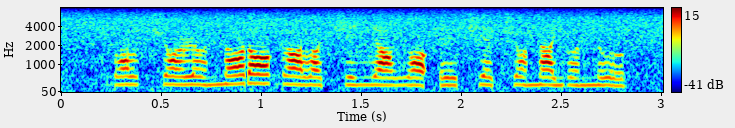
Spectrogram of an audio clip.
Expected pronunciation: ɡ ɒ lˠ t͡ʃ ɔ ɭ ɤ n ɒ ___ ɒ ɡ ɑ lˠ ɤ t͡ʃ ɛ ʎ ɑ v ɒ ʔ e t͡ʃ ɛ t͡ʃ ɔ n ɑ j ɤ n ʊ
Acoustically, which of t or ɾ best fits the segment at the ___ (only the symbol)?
ɾ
